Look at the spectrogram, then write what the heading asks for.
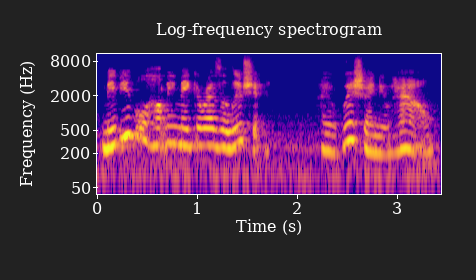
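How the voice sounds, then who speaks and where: A high, squeaky little squirrel from a picture book, eager and excitable, her voice leaping all over the place, as a woman reading aloud puts her on. She is a helpful, bright-eyed forest creature. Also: brisk, highs cut off, slight background noise. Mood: earnest.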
